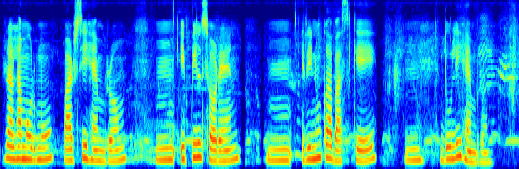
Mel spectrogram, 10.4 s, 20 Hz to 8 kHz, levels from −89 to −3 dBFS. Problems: background sounds at intervals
